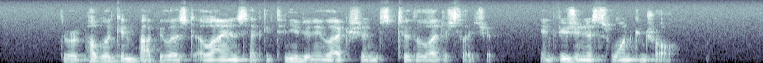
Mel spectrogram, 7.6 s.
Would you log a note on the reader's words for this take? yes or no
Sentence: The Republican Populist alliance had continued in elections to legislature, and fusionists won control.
yes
